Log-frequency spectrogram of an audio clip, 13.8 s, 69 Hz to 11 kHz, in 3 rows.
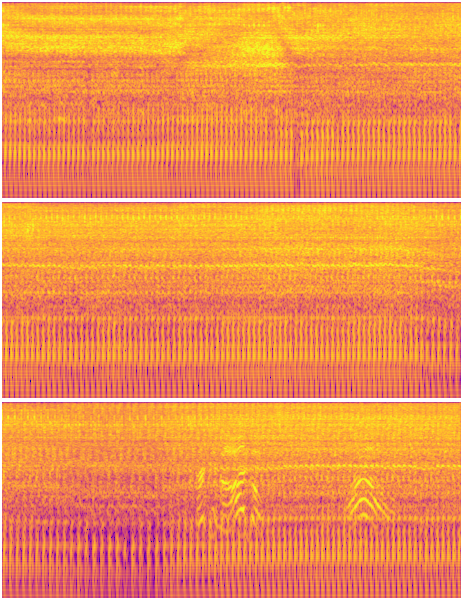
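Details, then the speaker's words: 1994 Honda XR650L single-cylinder, unstarted 14 years, first start after spark restored, with choke, fed from a gas can, some smoke: fires and settles into a steady, even idle thump with a brief dip; healthy running. "wow 14 years of sleeping day one we got it fired up at that idle"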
